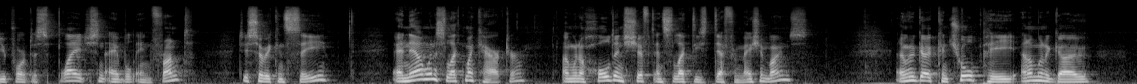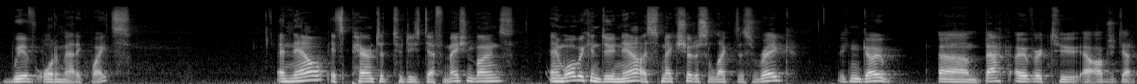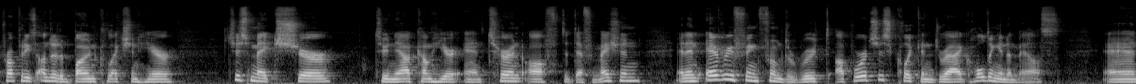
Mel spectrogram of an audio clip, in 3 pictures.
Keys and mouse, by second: 1.0 click, 4.2 click, 6.1 shift+click, 9.3 ctrl+p, 15.4 shift+middle drag, 16.7 alt+a, 17.4 click, 20.9 click, 24.2-26.0 drag, 28.1 click, 30.5 click.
